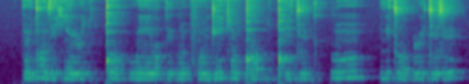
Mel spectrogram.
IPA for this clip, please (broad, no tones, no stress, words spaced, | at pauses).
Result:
kə̃ dɔ̃zɪːçẽː ɭʏ ʎɔɡǃo | wẽːlɔ kʏʔlũʔ fõːd͡ʒẽcõː ǃɔʔʎu ǃʰɪːdʏːɡ | lũː | lʲədo | ɭʏːdʏːzʏː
